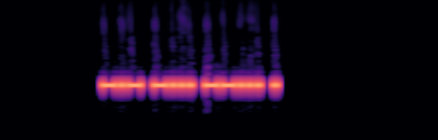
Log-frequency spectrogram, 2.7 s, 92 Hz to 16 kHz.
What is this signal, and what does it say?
Morse code, heard as a keyed tone, about 43 wpm, 700 Hz. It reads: KB7E
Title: USA Call Signs - 4 Characters - 6x Character Spacing - 45wpm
